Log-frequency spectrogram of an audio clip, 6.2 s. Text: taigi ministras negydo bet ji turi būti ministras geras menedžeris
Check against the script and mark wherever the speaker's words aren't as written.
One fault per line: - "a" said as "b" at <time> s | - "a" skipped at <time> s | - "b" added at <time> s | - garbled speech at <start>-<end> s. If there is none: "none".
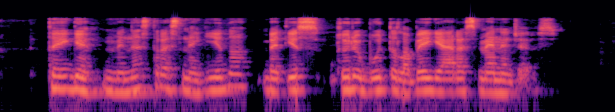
- "ji" said as "jis" at 2.9 s
- "ministras" said as "labai" at 4.1 s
